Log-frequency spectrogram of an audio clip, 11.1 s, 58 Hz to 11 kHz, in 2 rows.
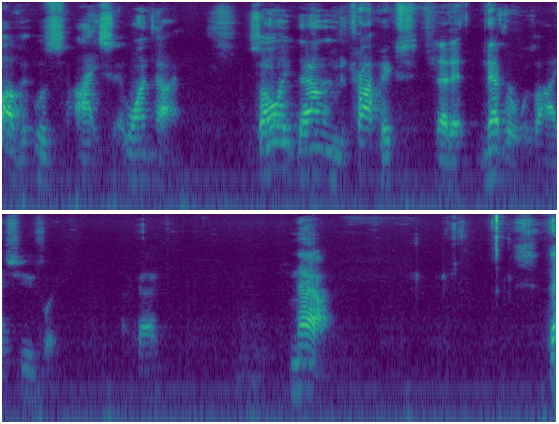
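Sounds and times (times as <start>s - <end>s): low steady room hum: 0.0s - 11.0s.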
